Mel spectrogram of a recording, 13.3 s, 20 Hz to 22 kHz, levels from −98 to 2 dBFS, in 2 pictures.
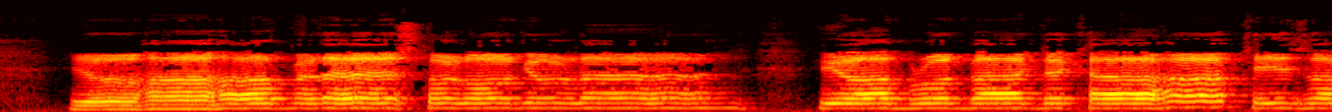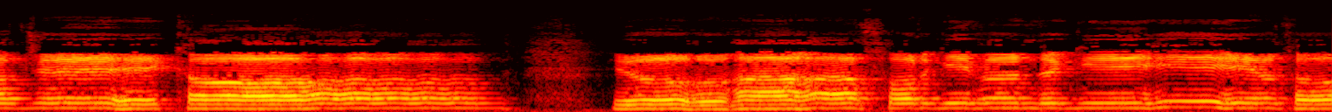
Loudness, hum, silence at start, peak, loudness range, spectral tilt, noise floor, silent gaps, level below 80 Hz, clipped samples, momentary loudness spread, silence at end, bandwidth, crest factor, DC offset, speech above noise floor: -29 LUFS; none; 0.35 s; -12 dBFS; 3 LU; -5.5 dB/octave; -62 dBFS; none; -70 dBFS; under 0.1%; 9 LU; 0 s; 11 kHz; 18 dB; under 0.1%; 33 dB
